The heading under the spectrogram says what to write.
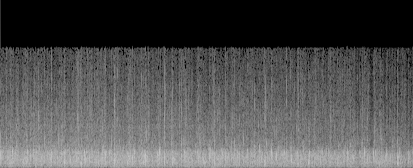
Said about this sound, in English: Will you please join me in giving a round of applause to our panelists?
